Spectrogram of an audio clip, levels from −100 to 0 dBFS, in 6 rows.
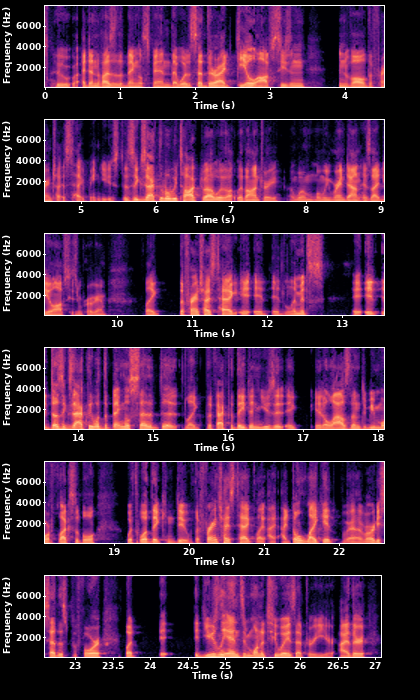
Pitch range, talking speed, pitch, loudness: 105-140 Hz, 235 wpm, 115 Hz, -20 LUFS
